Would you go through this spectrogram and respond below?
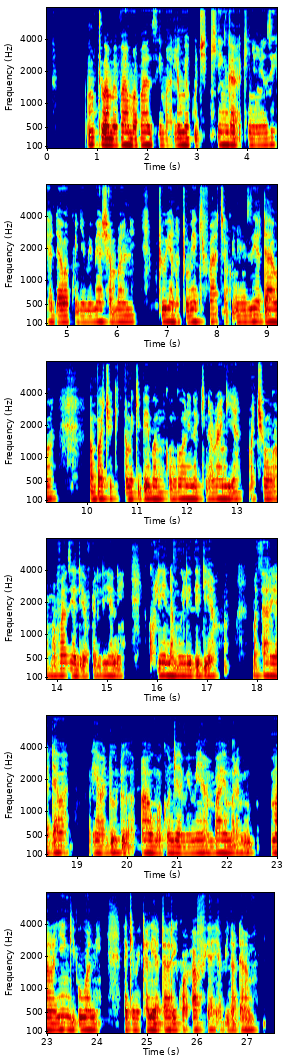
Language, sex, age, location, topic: Swahili, male, 25-35, Kisumu, health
